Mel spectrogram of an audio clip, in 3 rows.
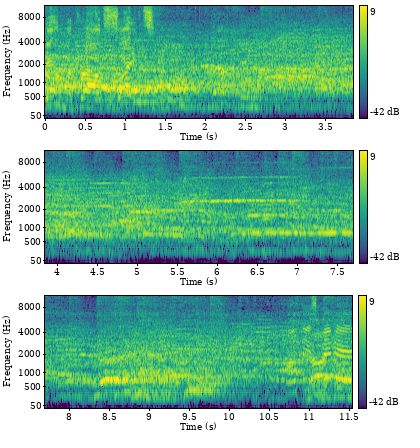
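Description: Crowd cheering and whooping at the 2019 Yank N Yard climbing finals, a sustained roar of shouts and whistles with surges near the start and around eight seconds, with a commentator talking over it.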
